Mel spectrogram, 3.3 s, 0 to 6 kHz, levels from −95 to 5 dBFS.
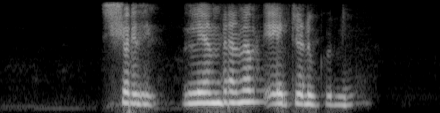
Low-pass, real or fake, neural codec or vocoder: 5.4 kHz; fake; codec, 24 kHz, 1.5 kbps, HILCodec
